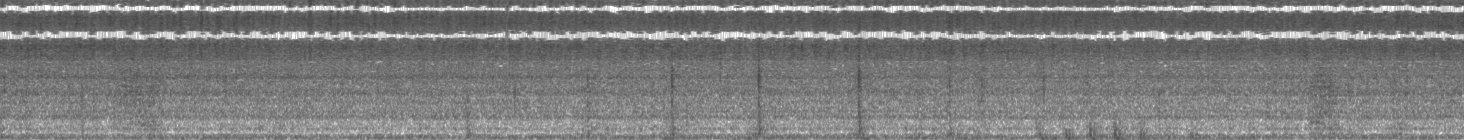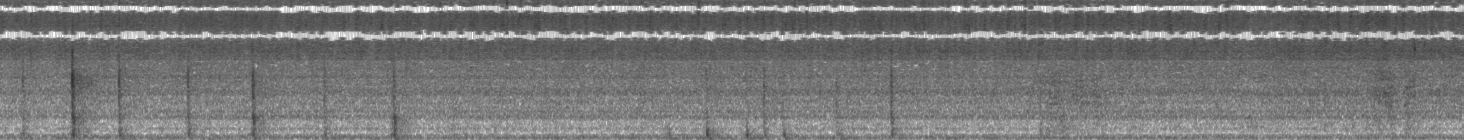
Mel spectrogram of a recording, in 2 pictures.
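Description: Onion and julienned carrot sizzling in oil in a pot: a steady frying hiss with scattered crackles and pops, the sharpest about halfway through.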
